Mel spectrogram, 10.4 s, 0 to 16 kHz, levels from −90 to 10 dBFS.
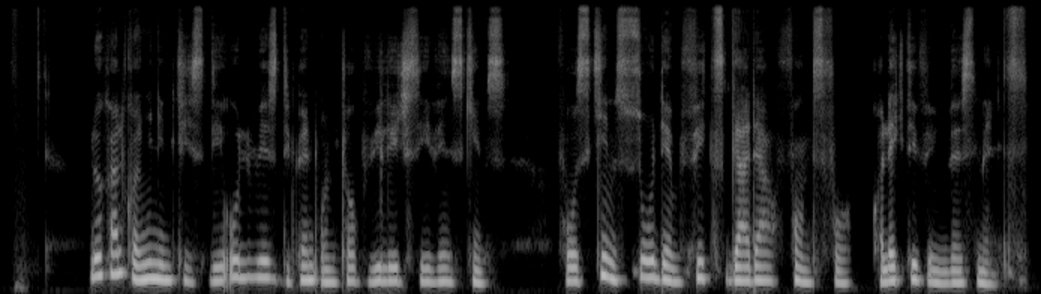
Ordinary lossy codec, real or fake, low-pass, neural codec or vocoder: none; fake; 14.4 kHz; autoencoder, 48 kHz, 32 numbers a frame, DAC-VAE, trained on Japanese speech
